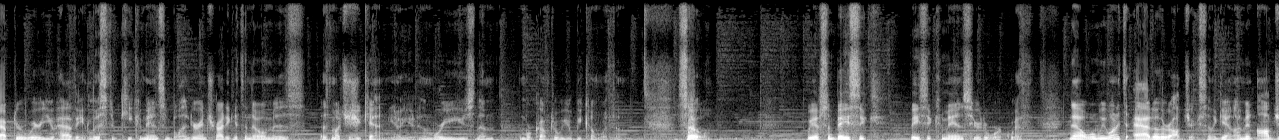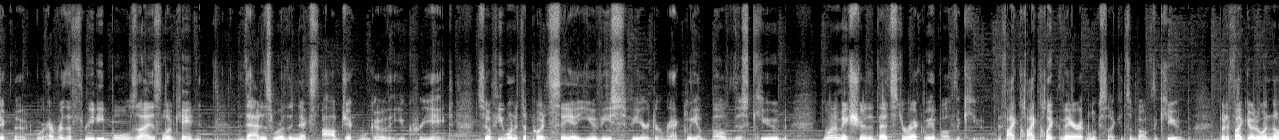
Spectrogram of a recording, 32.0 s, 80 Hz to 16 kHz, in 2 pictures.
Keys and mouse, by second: 16.5-21.8 drag, 27.9 click, 31.5 KP_7.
